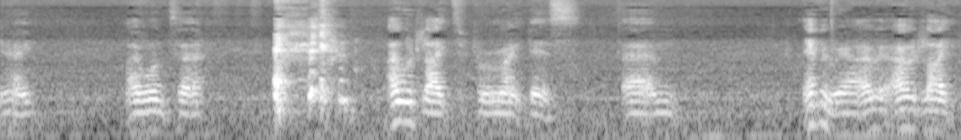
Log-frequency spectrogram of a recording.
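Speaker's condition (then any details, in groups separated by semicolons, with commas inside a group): Traumatic brain injury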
